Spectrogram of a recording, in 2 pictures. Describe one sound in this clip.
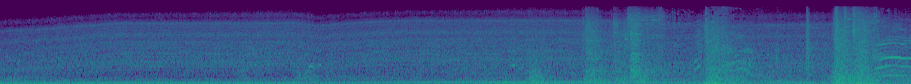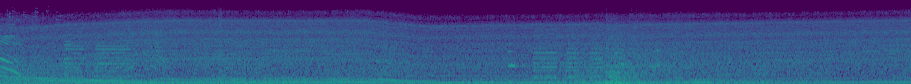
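A heavy truck engine rumbles steadily as it drives along.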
